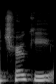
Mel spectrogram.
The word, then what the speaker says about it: troche: So we've heard troche and but it's troche is how you pronounce it, and Troche if you're listening and don't happen to be on YouTube when we list it below.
